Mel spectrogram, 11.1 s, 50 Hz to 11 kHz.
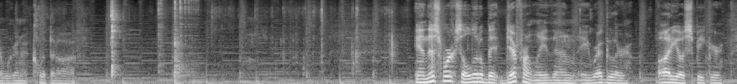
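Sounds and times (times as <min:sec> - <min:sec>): soft background music: 0:00.0 - 0:11.0
handling clicks and taps: 0:04.2 - 0:06.0.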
